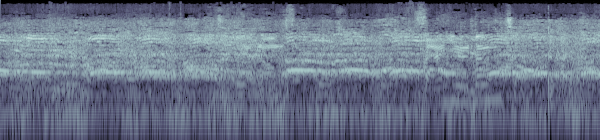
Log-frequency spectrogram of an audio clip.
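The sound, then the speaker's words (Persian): Protesters chanting slogans against the Islamic Republic's leader and officials at a street protest in Izeh, Iran: a loud, dense crowd of overlapping shouting voices that stays steady throughout with no pauses. “این اعتراض‌ها از جمله در شهر کرد اندیمشک، درود و ایزه رخ داده و در آن معترضان علیه رهبر جمهوری اسلامی و دیگر مقام‌های نظام شعار دادند. صدای ویدیویی از ایزه را می‌شنوید.”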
